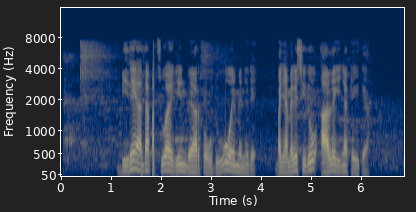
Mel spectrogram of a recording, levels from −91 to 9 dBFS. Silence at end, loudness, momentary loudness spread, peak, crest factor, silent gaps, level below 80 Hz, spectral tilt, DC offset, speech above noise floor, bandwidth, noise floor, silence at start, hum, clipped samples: 0.75 s; -30 LUFS; 17 LU; -10 dBFS; 22 dB; none; -66 dBFS; -4.5 dB/octave; under 0.1%; 34 dB; 8.2 kHz; -63 dBFS; 0.05 s; none; under 0.1%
